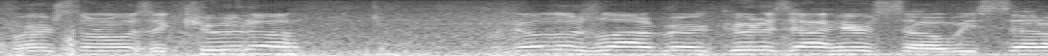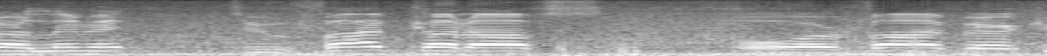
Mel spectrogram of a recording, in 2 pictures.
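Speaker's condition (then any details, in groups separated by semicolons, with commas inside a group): No condition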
